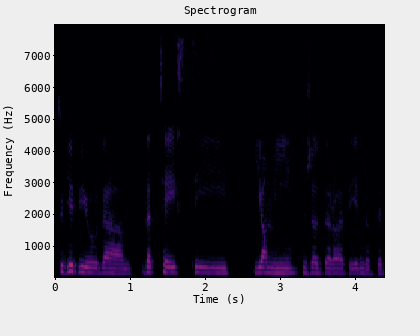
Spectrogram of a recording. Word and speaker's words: M'jaddara: in this, and also the variations in the pronunciation and also the spelling as well. But it's mjaddara.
